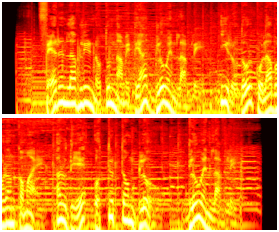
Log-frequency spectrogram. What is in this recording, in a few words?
TVC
